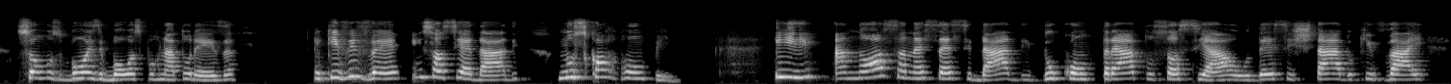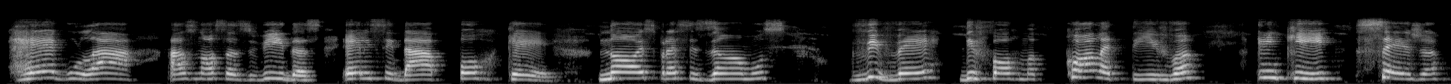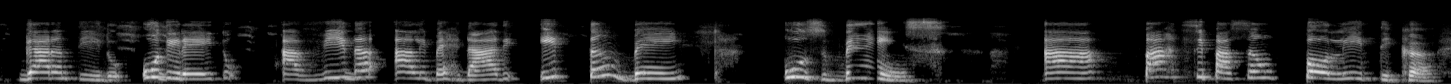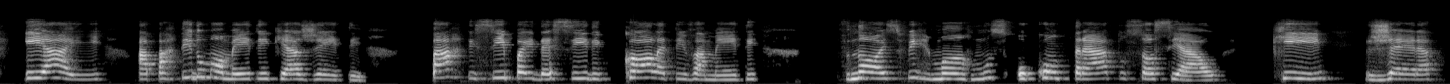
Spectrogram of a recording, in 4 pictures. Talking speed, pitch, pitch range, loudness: 80 wpm, 260 Hz, 240-285 Hz, -18 LUFS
